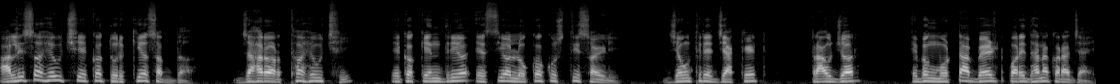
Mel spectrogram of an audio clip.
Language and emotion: Odia, neutral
